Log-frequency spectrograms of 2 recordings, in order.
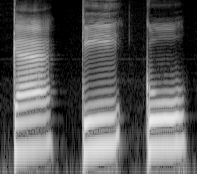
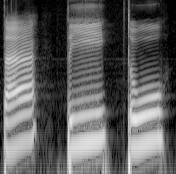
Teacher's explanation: jadi tertahan dulu baru keluar percikan jadi ada ek-nya dulu barunya keluar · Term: percikan nafas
